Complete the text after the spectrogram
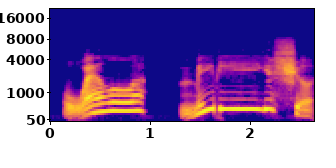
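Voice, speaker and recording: The voice is a put-on character. It sits at a high pitch. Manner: very slow, delighted.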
